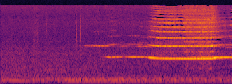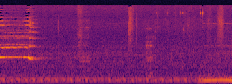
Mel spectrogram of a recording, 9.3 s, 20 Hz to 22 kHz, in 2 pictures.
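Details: BMW E92 M3 with Pagid Yellow track pads, squealing loudly after a track day: a sharp high-pitched squeal rising for about two seconds over low rolling rumble as the car slows.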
